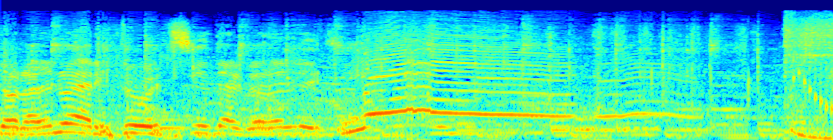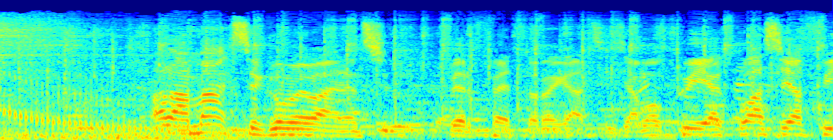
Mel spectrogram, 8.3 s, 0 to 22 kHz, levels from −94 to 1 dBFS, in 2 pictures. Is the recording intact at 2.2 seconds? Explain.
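Yes, at 2.2 seconds the audio plays through intact, with no dropout, click, distortion or other fault at that moment.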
